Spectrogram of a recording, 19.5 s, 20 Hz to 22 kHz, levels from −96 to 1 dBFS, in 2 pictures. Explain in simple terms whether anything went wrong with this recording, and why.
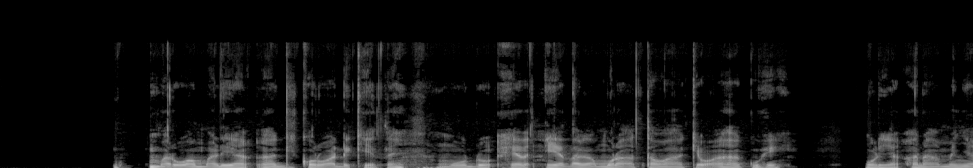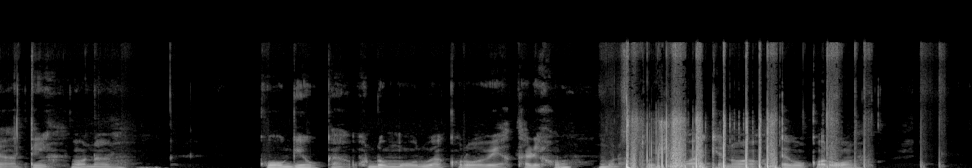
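Yes, there is a sudden gain jump in this speech clip. From 12.83 to 13.32 s, the whole sound, background noise included, instantly drops to a noticeably quieter level, then jumps back. This is likely a volume setting applied abruptly rather than faded in smoothly.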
